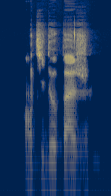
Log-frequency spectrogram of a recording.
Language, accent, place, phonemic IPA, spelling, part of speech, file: French, France, Lyon, /ɑ̃.ti.dɔ.paʒ/, antidopage, adjective, LL-Q150 (fra)-antidopage.wav
- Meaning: antidoping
